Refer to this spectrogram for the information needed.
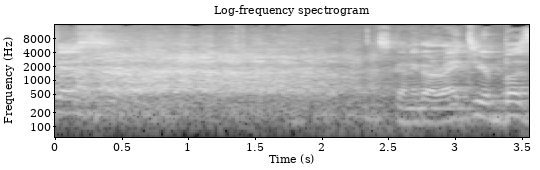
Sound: audience laughing

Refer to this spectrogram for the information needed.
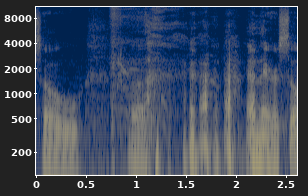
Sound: laughing

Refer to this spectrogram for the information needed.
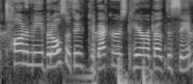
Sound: speaking French

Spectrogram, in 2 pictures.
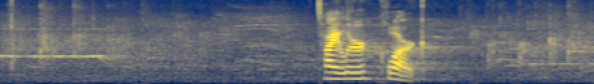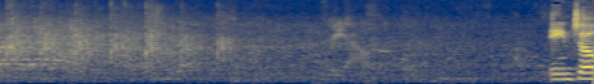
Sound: applause

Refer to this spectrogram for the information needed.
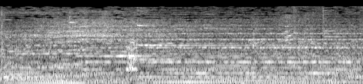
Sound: dog barks

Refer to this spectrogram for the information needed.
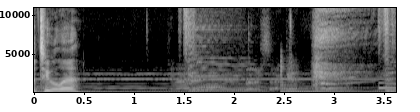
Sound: laughing

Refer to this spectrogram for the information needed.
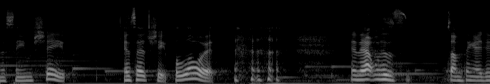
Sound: chuckles

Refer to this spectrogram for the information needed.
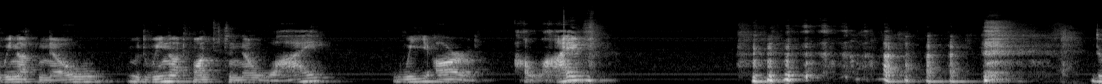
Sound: laughs

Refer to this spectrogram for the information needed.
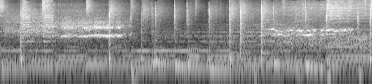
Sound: tires screeching

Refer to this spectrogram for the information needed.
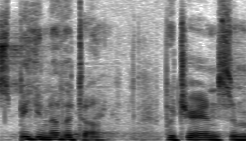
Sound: whispering

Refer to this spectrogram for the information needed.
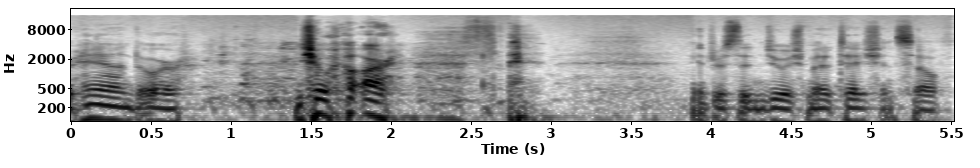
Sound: laughter

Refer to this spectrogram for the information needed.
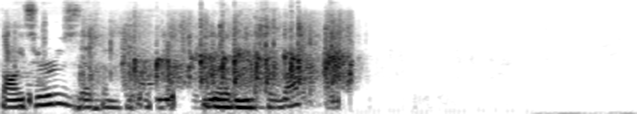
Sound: audience applauding

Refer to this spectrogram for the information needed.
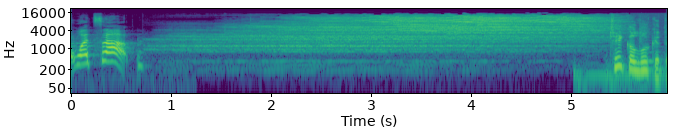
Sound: sound Effects

